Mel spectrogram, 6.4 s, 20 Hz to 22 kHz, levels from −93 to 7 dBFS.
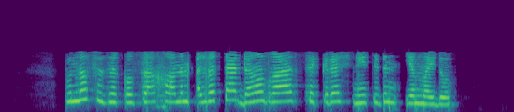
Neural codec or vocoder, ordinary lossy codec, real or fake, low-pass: codec, 16 kHz in and 24 kHz out, 2.2 kbps, FireRedTTS-2 codec; AAC, 16 kbps; fake; 7.2 kHz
